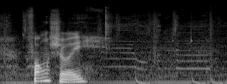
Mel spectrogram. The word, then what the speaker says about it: Feng shui: Feng shui is a Chinese term. Let me see how they pronounce it. We should, Feng Shui. Feng Shui. Feng shui. And in Vietnamese, it sounds like this. Phong thủy.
